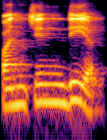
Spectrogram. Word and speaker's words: पंचिंदिय: हाँ इधर आ, यह अंत में आ की साउंड आए, और इधर जो है पंचिन, हाँ पंचिंदीय, उसमें ची के बाद में बिंदी है तो उसका भी नकार के रूप में उच्चारण करेंगे, पंचिंदीय।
